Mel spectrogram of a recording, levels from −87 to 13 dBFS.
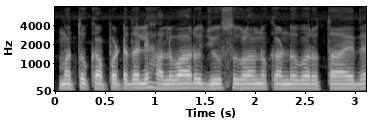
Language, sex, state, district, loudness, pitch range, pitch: Kannada, male, Karnataka, Bidar, -14 LUFS, 145-150 Hz, 145 Hz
